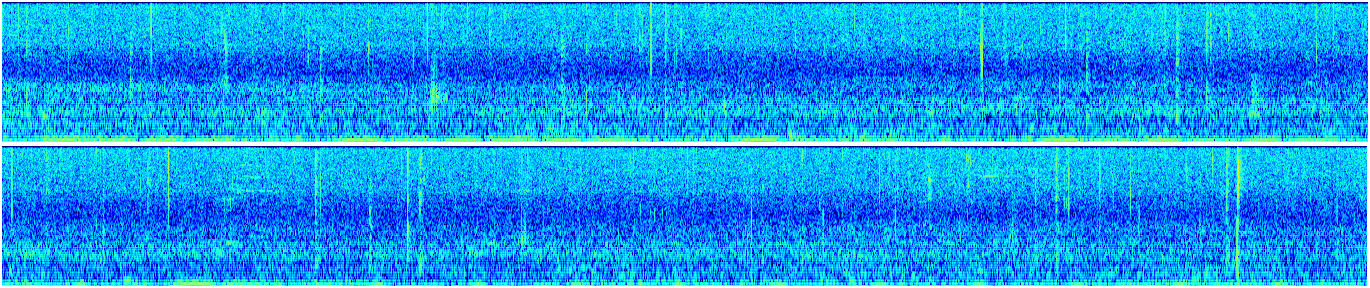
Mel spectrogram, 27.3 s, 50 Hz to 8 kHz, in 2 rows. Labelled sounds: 22.3	27.3	vessel noise, 0 to 8.0 kHz

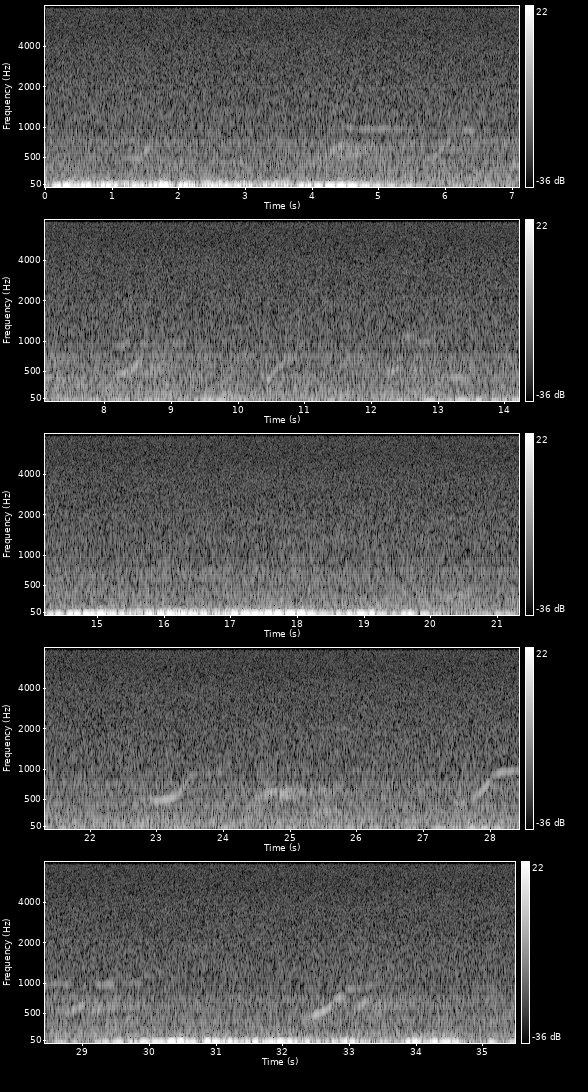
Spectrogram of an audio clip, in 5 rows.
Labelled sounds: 4.7	5.0	humpback whale, 0.93 to 0.99 kHz
27.9	28.5	humpback whale, 0.80 to 1.1 kHz

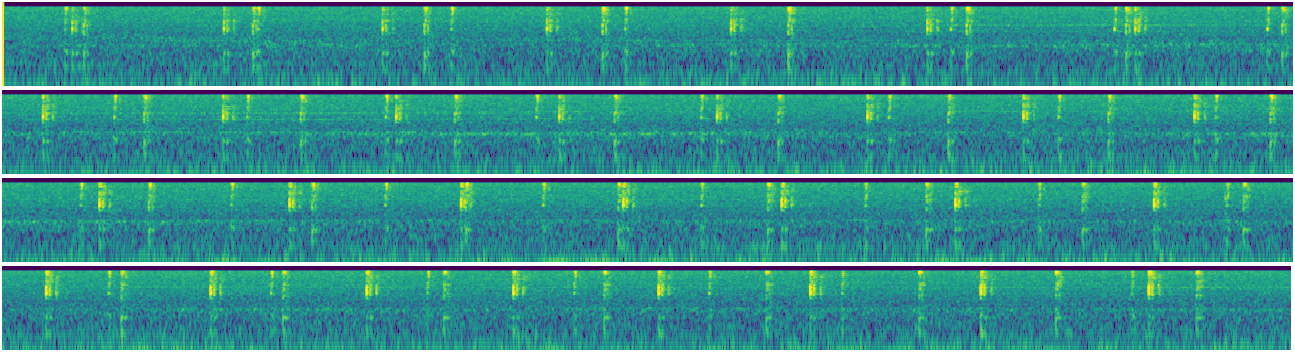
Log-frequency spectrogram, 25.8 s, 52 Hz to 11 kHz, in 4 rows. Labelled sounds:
0.7	1.0	vessel noise, 0.83 to 0.99 kHz
11.2	11.6	vessel noise, 2.7 to 2.9 kHz

